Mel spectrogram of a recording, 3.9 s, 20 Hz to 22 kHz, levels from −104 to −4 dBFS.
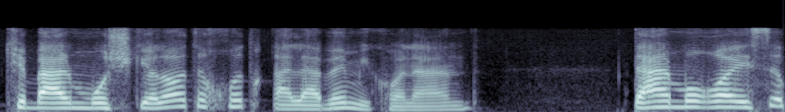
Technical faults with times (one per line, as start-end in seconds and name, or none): none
